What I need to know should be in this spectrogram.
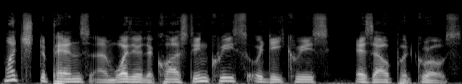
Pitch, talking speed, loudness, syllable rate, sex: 115 Hz, 155 wpm, -22 LUFS, 4.4 syllables/s, male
